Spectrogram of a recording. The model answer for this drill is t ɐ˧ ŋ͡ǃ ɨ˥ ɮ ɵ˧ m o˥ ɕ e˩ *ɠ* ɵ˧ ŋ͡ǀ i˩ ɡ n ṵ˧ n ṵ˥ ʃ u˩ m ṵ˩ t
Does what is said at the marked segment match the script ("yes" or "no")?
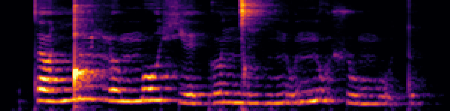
no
